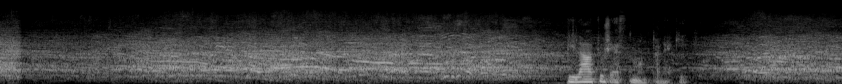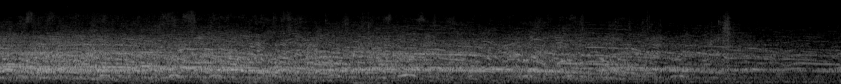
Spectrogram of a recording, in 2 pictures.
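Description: A large crowd shouts and clamours all around.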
